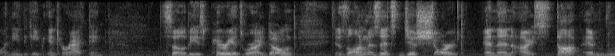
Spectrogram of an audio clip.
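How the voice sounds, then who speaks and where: An older man with a medium-pitched voice speaks casually about himself in a vlog, halting and correcting his words as he goes. His ill-fitting dentures make his speech slightly slurred.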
